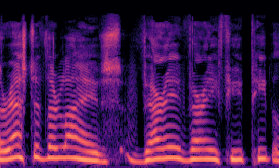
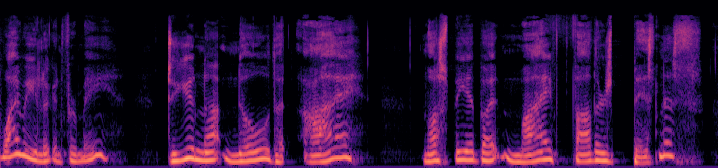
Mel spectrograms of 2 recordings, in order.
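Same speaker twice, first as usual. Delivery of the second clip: quiet, serious delivery. Retelling the twelve-year-old's reply to his mother, a quiet, serious reply. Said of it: "very quietly, but very seriously".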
